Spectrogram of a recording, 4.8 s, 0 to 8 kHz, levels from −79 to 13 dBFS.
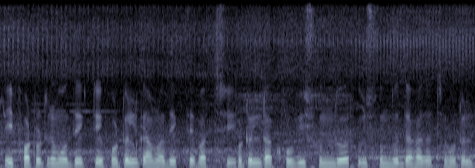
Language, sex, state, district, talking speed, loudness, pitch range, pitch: Bengali, male, West Bengal, Dakshin Dinajpur, 215 wpm, -21 LUFS, 135-150 Hz, 140 Hz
